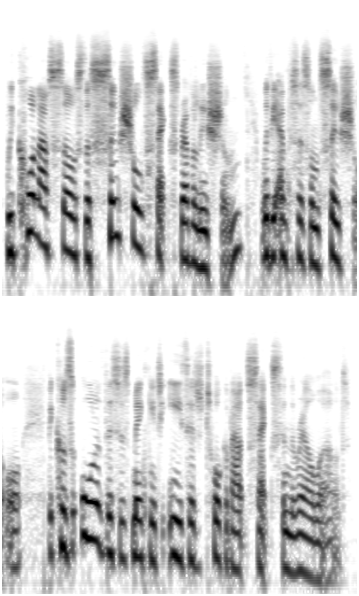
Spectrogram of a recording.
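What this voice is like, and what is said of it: Speaks with a noticeable accent. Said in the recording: “your accent intimidates me. I just think it's so great.”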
